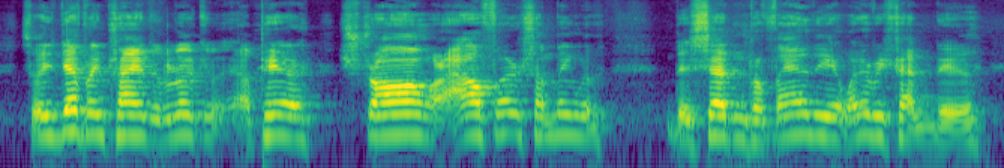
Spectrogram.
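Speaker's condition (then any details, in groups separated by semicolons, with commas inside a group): Cerebral palsy; power wheelchair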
